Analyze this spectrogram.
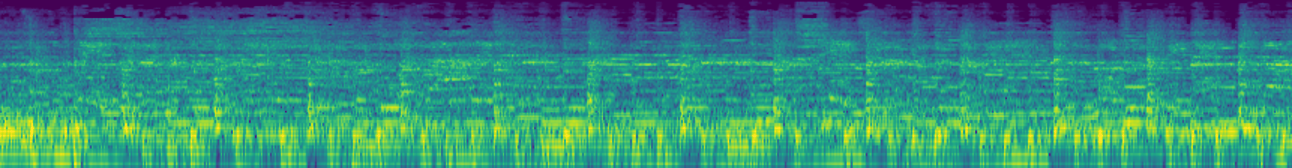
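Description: Live rock band playing with drum kit, bass, electric guitar and keyboards.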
